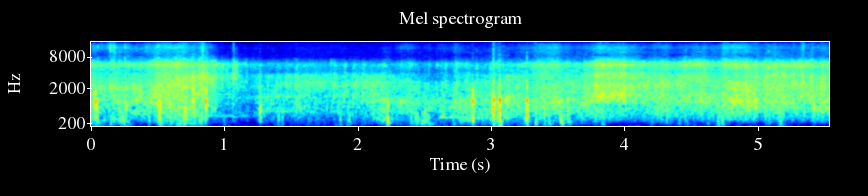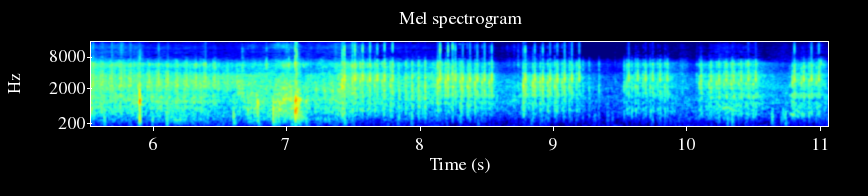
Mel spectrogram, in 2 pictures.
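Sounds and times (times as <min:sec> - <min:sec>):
rustling of dry grass and brush: 0:00.0 - 0:11.0
airsoft rifle bursts: 0:05.4 - 0:11.0.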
